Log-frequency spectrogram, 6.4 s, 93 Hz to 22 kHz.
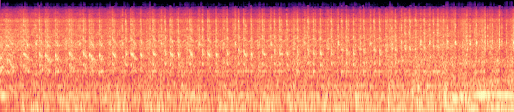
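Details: Case 855D loader, 12-valve 5.9L Cummins, idling before opening injector lines: lumpy uneven chug with stumbling beat; misfire from a bad injector causing power loss and overheating.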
